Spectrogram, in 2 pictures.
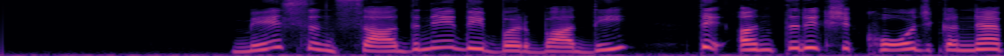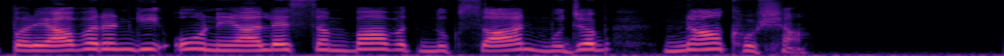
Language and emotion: Dogri, disgusted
